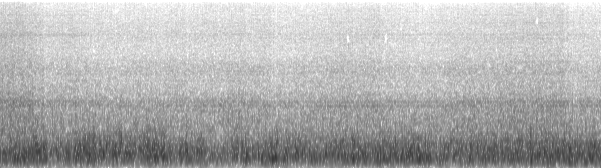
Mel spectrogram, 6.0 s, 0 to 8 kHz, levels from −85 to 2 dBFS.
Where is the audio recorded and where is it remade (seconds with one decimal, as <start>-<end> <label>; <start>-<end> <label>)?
0.0-6.0 recorded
